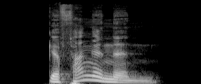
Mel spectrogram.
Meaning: inflection of Gefangener: 1. strong genitive/accusative singular 2. strong dative plural 3. weak/mixed genitive/dative/accusative singular 4. weak/mixed all-case plural
- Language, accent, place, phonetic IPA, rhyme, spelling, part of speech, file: German, Germany, Berlin, [ɡəˈfaŋənən], -aŋənən, Gefangenen, noun, De-Gefangenen.ogg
